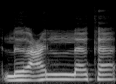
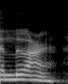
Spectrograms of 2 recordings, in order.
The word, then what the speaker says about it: la'allaka: Keseringan kita baca kalau ada huruf ain seperti ini bacanya la'allaka, la'allaka. Hati-hati, jangan dibaca la'a, tapi dibaca la, dibuka rahangnya.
